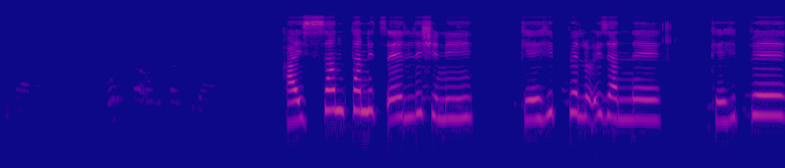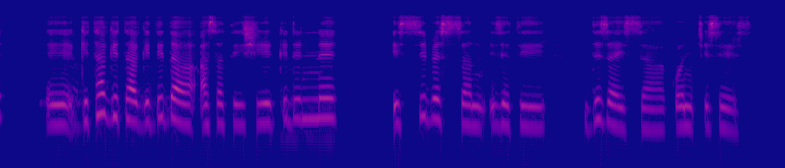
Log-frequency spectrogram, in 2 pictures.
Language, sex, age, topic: Gamo, female, 25-35, government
